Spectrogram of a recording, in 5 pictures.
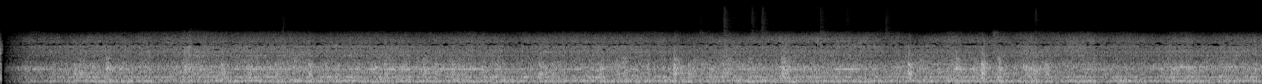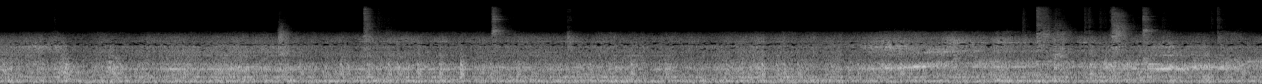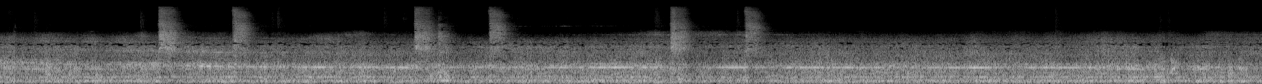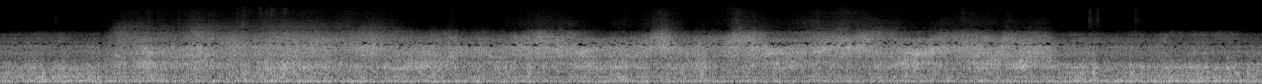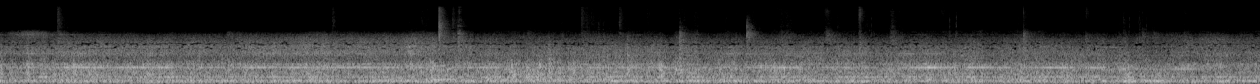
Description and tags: bullet train
Inside cabin train journey - rate if you like - enjoy :)
bullet, clatter, electric-train, express, fast, field-recording, locomotive, noise, passenger-train, rail, rail-road, railroad, rail-way, railway, riding, sound, speed, tracks, train, vibrations, wheels, wind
